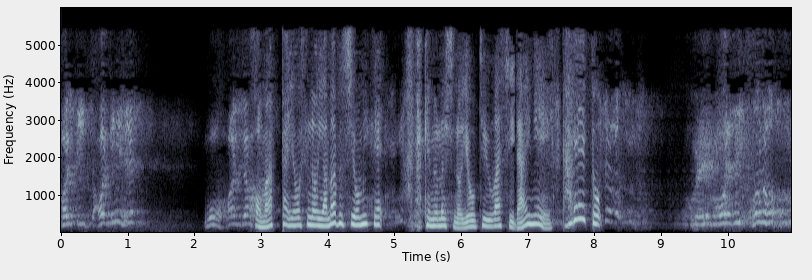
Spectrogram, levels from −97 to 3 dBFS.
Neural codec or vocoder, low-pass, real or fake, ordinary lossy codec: codec, 16 kHz, 1.1 kbps, Voila-Tokenizer; 5.4 kHz; fake; MP3, 32 kbps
